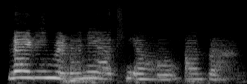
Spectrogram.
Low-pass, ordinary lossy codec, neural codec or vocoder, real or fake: 19.8 kHz; none; codec, 44.1 kHz, 0.9 kbps, DAC; fake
